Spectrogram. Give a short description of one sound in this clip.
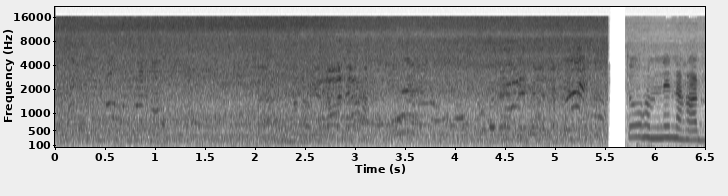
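A waterfall rushes over rocks outdoors.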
